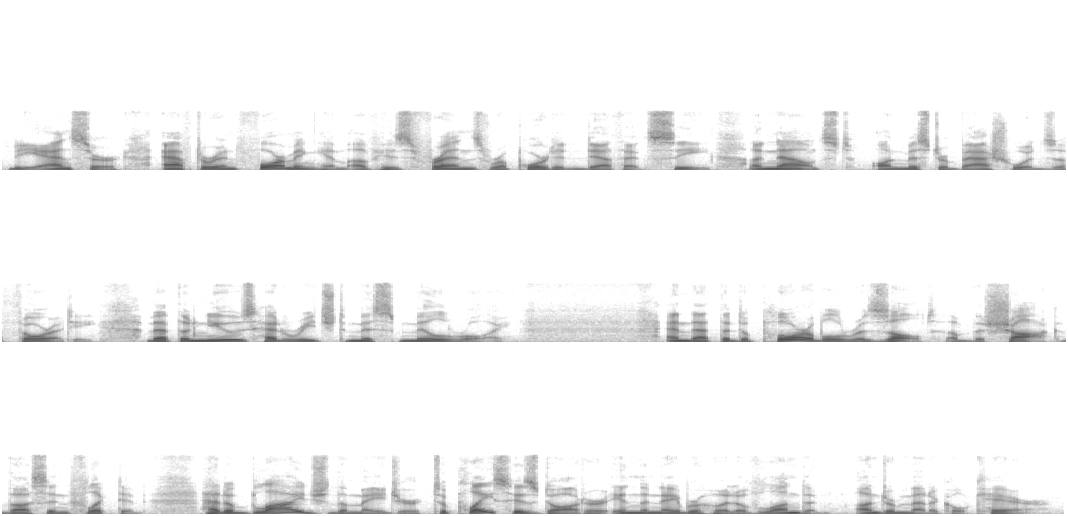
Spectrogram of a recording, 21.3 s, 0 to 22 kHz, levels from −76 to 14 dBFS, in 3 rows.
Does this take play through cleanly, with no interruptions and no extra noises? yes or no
yes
